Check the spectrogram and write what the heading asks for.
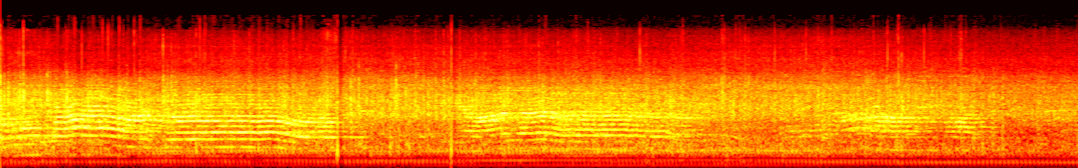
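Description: A voice singing or chanting in long, wavering held notes, in three phrases with short breaks between, over the steady low hum of a Honda scooter ridden slowly.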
